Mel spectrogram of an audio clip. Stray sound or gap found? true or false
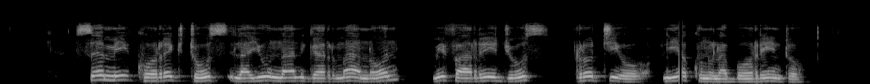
true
